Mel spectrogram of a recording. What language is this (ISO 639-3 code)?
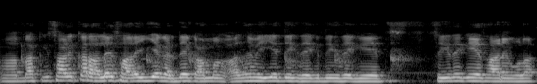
doi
